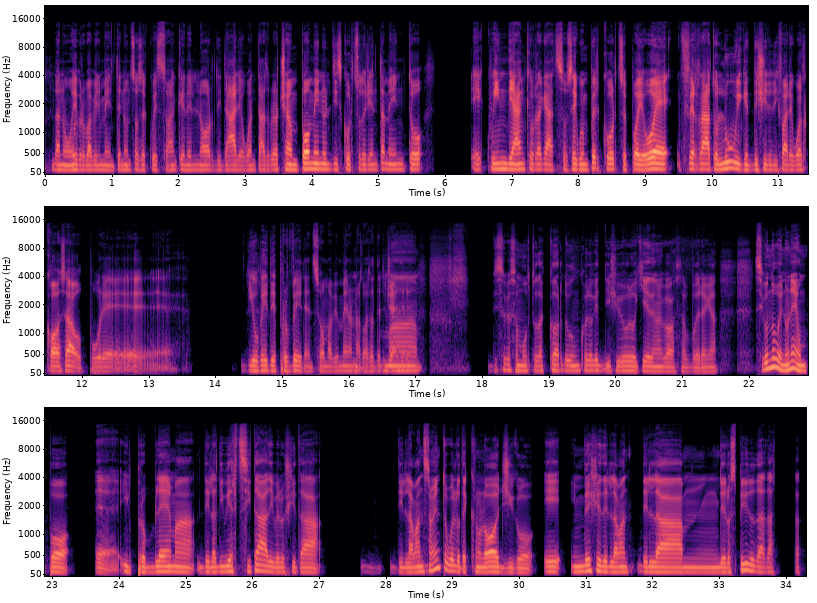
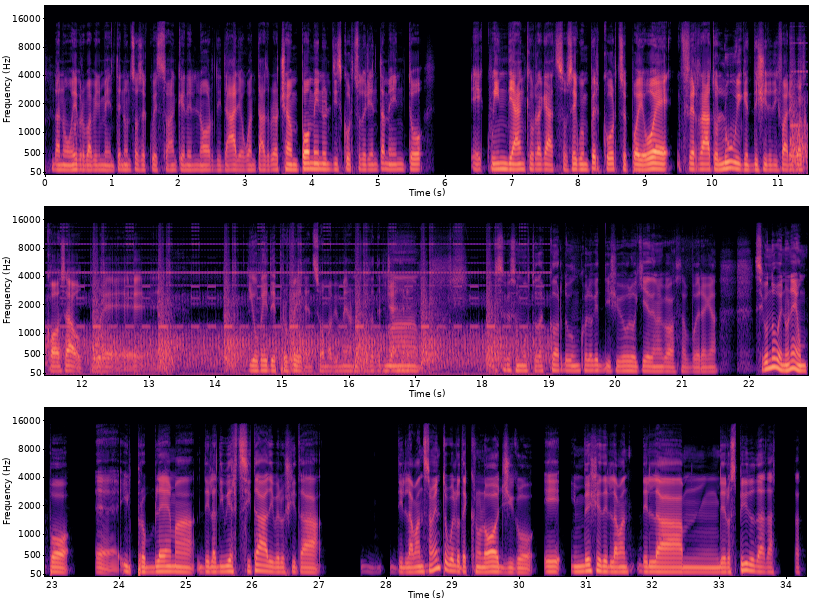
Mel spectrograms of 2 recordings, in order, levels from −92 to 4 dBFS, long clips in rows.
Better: first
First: none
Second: alarm; noticeable; from 11 to 19 s; peak 6 dB below the speech

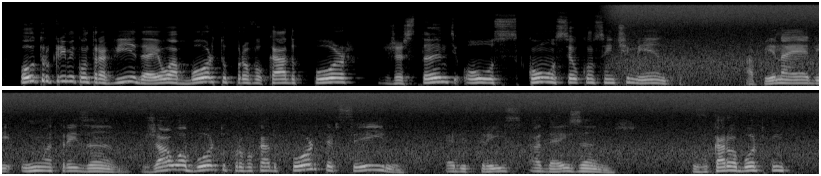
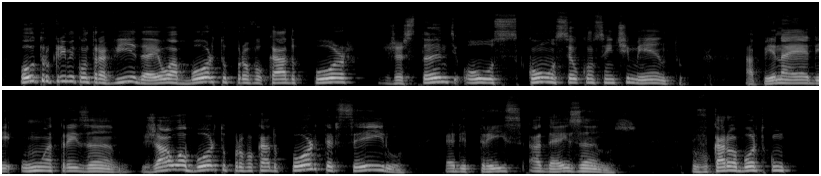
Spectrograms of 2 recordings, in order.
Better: second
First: hiss; loud; from 6 s on; 6 dB below the speech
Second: none

